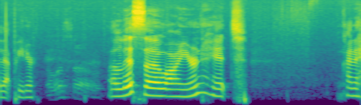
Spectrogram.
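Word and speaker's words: Oliso: Alisso.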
